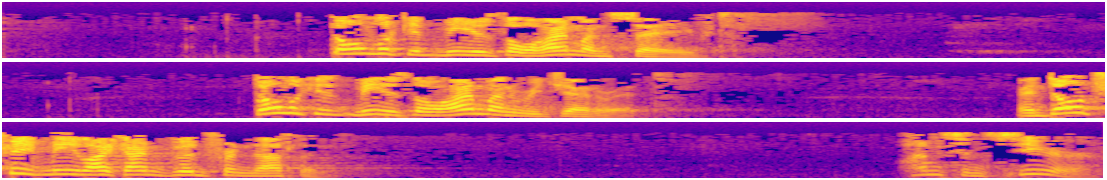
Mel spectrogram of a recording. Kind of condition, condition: setting, large echoing room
